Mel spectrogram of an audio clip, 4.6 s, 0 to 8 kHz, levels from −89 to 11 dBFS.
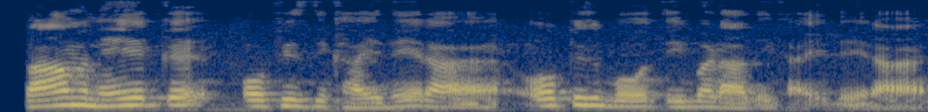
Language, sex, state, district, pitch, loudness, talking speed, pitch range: Hindi, male, Haryana, Rohtak, 165 Hz, -17 LUFS, 195 wpm, 145-190 Hz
